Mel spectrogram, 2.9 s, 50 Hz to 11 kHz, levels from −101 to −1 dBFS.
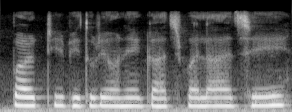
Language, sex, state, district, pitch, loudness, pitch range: Bengali, female, West Bengal, Cooch Behar, 240 Hz, -13 LUFS, 235-245 Hz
